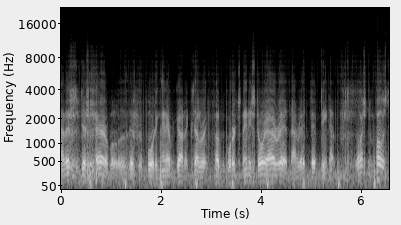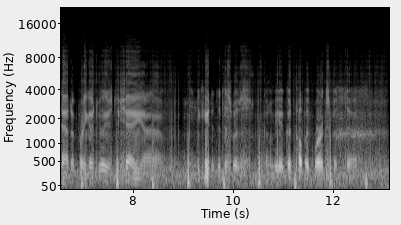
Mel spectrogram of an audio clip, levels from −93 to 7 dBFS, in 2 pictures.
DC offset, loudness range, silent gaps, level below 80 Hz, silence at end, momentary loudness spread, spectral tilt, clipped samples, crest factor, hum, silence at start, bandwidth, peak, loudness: under 0.1%; 7 LU; none; -40 dBFS; 0 s; 13 LU; -7.5 dB/octave; under 0.1%; 18 dB; none; 0 s; 7.6 kHz; -2 dBFS; -22 LUFS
